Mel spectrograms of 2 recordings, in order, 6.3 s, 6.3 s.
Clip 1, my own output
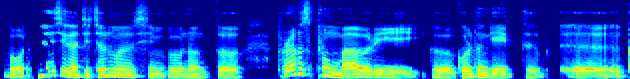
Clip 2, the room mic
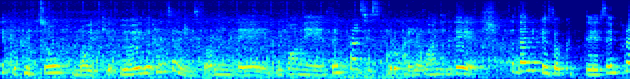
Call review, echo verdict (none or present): none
